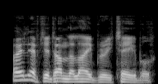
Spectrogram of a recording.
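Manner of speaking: fast, flustered Irish brogue. Acted. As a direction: rush it in a thick Irish brogue. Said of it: "his brogue deepening in his disturbed mood".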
